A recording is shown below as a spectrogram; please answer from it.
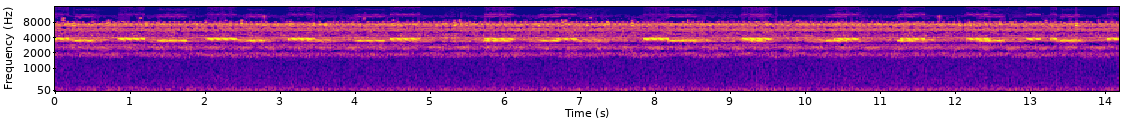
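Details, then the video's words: Crickets in a misty, foggy field: a dense, steady high-pitched chorus with brighter chirps pulsing through it about once a second, uneven in rhythm, and no other clear sounds. "Tranquil Cricket Sounds In An Misty Field"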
